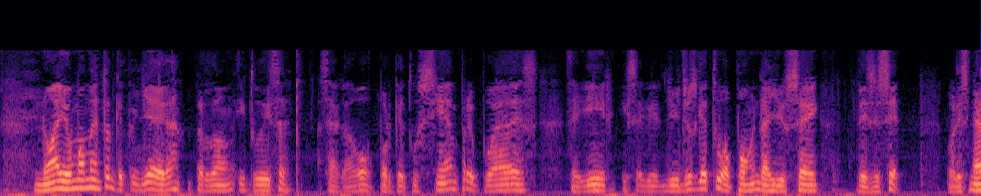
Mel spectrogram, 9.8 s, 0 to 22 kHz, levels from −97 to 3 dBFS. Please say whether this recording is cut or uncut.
uncut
